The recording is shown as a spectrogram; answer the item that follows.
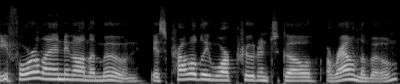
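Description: A woman with a Canadian accent has an unremarkable speaking voice, with lively intonation at a moderate pace. The recording is very clean with a silent background, and the sound is dry and close with no echo. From Canada. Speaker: space journalist. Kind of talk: interview conversation.

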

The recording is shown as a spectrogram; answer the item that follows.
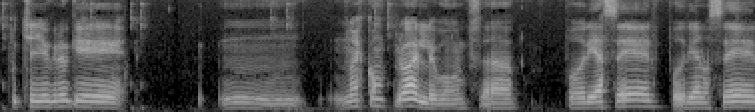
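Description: Speaking at a very slow pace, a man with a Chilean accent has a fairly high pitch and ordinary pitch variation. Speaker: sociologist. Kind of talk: casual chat.

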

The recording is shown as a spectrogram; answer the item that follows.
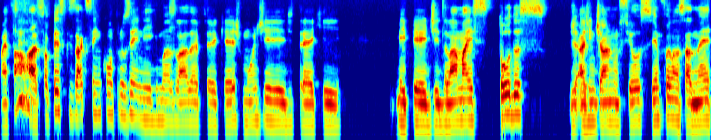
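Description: A man with a Goiás accent at medium pitch, moderate pace and fairly even intonation, dry and close with no echo, in a very clean recording with a silent background. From Brazil, Goiânia (Goiás). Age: 20s. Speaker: electronic music producer and DJ. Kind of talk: casual interview.

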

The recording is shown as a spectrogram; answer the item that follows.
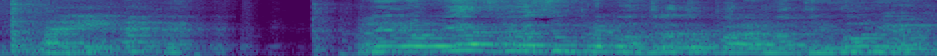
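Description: A man talks in an animated tone. Noticeable background noise runs underneath. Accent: Mexican. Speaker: stand-up comedian. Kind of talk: stand-up comedy roast about love, rapid-fire punchlines and political jokes. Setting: stage with audience. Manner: animated, irreverent, crude; punchline-driven with audience laughter.

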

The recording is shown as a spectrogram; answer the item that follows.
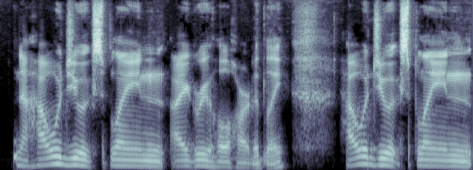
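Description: Against a quiet background, in a dry, close sound with no echo, a man with an unremarkable speaking voice talks at a fairly low pitch and a moderate pace, with ordinary pitch variation. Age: 30s. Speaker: podcast host. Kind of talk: casual interview chat.

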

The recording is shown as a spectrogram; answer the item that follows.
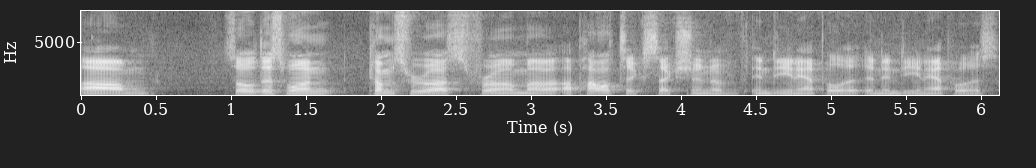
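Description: A plain, everyday voice from a man with an American accent, fairly low in pitch, with lively intonation at a moderate pace, in a very clean recording against a silent background. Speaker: podcast co-host. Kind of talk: casual chat.

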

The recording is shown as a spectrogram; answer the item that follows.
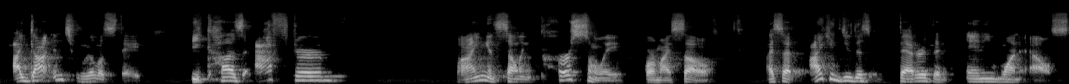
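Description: A man talks at a fairly slow pace with long, frequent pauses. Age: 30s. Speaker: real estate agent. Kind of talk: interview.

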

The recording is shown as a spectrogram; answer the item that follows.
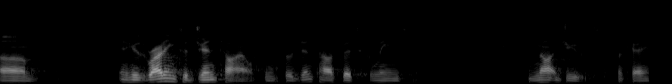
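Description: A man's speech with big swings in loudness and long, frequent pauses. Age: 20s. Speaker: student pastor. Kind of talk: sermon.

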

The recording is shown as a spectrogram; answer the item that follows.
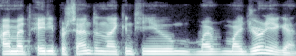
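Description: Speaking with a Dutch accent, a man goes at a fairly quick pace in a fairly high pitch with fairly even intonation. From Netherlands. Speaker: car podcast co-host. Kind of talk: casual chat.

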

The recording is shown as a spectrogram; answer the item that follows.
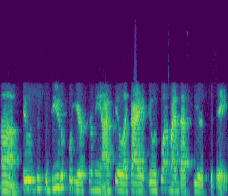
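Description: With an American accent and a plain, everyday voice, a woman talks at a fairly quick pace in a fairly low pitch. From Arizona, US (Phoenix). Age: 20s. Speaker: podcaster and former makeup artist. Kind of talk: interview, personal story.

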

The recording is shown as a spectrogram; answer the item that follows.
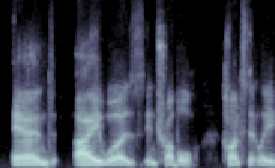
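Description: This man speaks with an American accent. His pitch is fairly low. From New York City. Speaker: performer and author, speaker. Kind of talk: casual interview chat.

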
